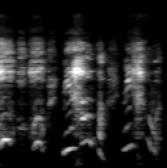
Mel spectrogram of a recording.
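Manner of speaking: put-on, very high, eager, gushing, enthusiastic voice. Retelling a teacher's excited reply in class: imitating Liu Laoshi, enthusiastic. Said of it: "he was just very enthusiastic".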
